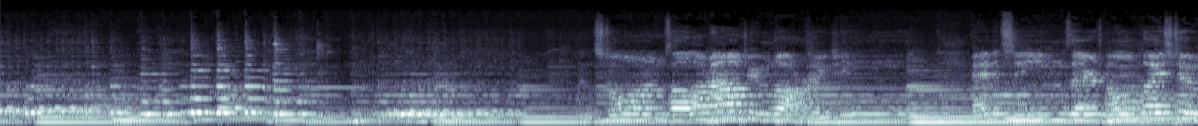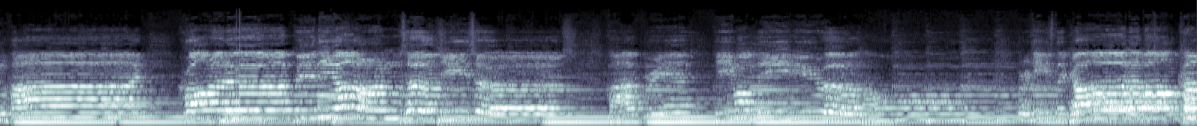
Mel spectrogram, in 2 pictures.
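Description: Live acoustic string music with a mandolin, plucked picking over steady low notes. About eight seconds in, a louder melody with wavering held notes comes in over it, most likely singing.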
